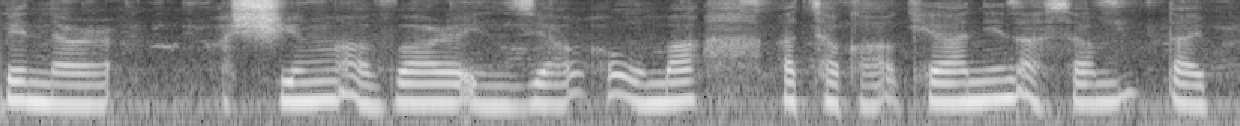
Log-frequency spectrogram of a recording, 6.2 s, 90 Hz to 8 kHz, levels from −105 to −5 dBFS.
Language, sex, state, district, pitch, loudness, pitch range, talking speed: Mizo, female, Mizoram, Aizawl, 210 Hz, -21 LUFS, 195-220 Hz, 145 wpm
